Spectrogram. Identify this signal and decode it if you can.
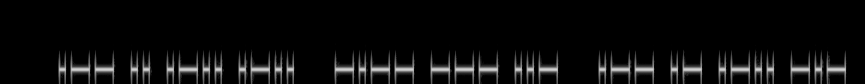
Morse code, heard as a keyed tone, about 20 wpm, 700 Hz. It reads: WILL YOU WALK
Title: Sentences from Top 1100 Words 20wpm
